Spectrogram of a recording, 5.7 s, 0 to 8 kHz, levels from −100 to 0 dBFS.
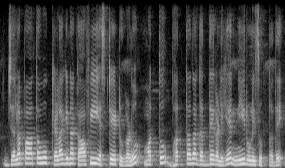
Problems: none marked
